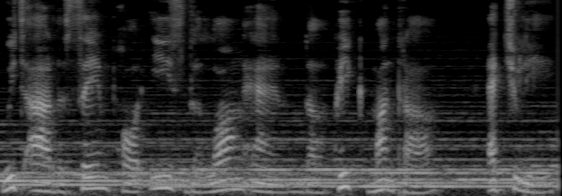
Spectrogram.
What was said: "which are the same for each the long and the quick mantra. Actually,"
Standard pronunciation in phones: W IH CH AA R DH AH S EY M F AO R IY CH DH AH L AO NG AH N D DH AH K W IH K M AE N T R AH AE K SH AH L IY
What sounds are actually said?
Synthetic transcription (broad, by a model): W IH CH AA R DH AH S EY M P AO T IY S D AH L AO NG AH N D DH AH K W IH K M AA N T R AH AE K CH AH L IY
